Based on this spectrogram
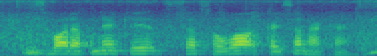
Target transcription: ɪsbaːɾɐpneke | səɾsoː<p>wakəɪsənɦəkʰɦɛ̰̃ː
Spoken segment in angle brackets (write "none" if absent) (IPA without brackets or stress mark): none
